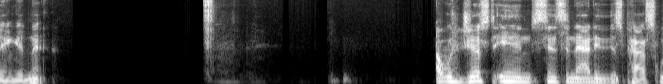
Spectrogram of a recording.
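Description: A middle-aged man speaks with animation, close to a microphone, pausing between phrases.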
